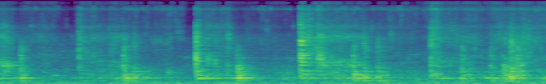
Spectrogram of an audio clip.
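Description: Melted jaggery is stirred in a pan for gundar paak, giving repeated sticky scraping and swishing strokes at a steady pace with no talk.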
